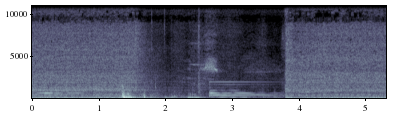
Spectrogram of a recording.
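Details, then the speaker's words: 2023 BMW M4 after rebuild and ECU installation: starter spins the engine in a steady churn with no firing, cranking on without starting; turning over confirms the right ECU, owner suspects a dead battery, cause unconfirmed. "it won't start but hey at least it at least it turns over so that means this is the right ECU which is nice but I wonder why it won't start maybe this battery is just dead"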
